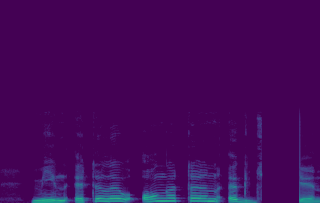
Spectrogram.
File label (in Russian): ЭВЕНСКИЙ; Нос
